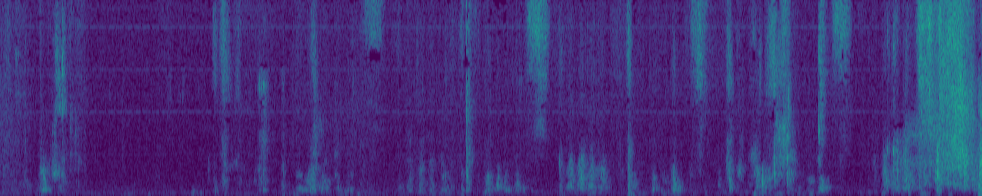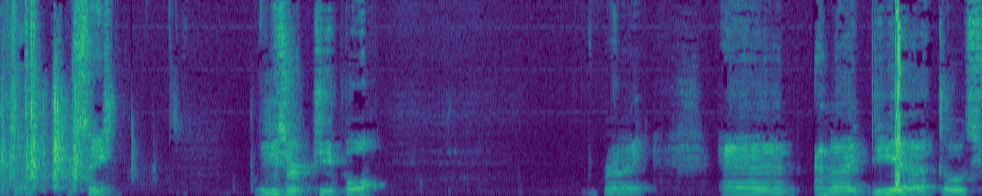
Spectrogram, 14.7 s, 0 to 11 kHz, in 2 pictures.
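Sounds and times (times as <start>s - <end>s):
writing on paper: 1.6s - 6.4s
paper rustling as someone rummages for paper: 1.6s - 8.6s
speech: 7.4s - 8.3s, 9.3s - 10.2s, 12.8s - 13.0s, 13.9s - 14.7s.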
